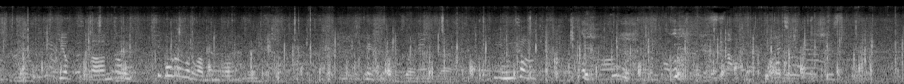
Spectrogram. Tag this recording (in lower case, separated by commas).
speech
